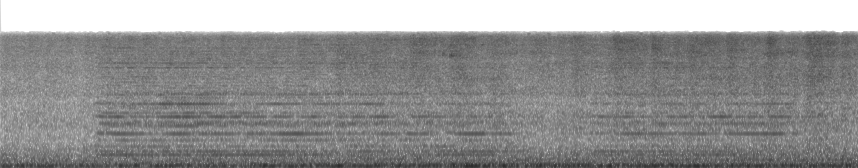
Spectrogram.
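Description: Freight train passing close, with a steady low rumble from its wagons on the rails. The diesel locomotive's air horn sounds a chord, a long blast starting about a second in and another from about six seconds.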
